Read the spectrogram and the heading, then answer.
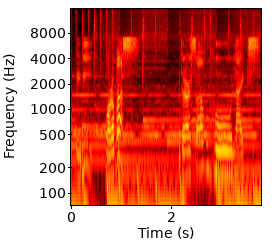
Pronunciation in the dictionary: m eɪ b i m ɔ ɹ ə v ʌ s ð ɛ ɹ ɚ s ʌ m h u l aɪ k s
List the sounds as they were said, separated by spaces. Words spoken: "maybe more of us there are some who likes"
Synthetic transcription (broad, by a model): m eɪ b i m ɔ ɹ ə b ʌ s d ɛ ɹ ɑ s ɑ m h u l aɪ k s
